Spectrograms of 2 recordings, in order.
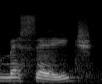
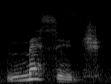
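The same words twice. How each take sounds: First: The last syllable has a long 'age' vowel. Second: The last syllable has a short, reduced vowel. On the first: The speaker calls it wrong. "You don't say" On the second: The speaker calls it right. "you say"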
